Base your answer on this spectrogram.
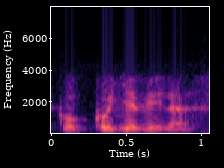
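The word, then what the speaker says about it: Kogevinas: En griego se pronuncia diferentemente, pero en español. – ¿Cómo se pronuncia? – Bueno, es Cogevinas.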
